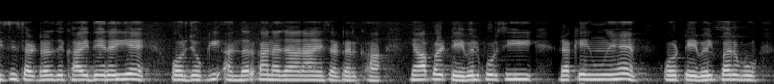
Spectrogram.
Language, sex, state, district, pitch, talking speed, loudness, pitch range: Hindi, male, Uttar Pradesh, Gorakhpur, 215 Hz, 210 wpm, -15 LUFS, 205-230 Hz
